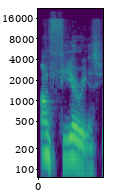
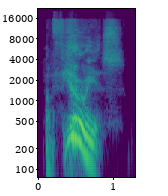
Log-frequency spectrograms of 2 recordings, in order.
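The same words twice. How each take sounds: First: Said in the usual way. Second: "furious" drawn out slowly; stress on furious. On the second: Real, not acted. Owner venting about the torn tarp, "furious" stretched emphatically. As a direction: lean hard and long on "furious". Repeats his anger with emphasis.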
